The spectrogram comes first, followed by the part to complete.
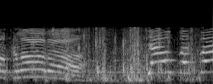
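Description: Voices calling out a farewell in long, drawn-out shouts, about three calls in a row, each rising and then falling in pitch.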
